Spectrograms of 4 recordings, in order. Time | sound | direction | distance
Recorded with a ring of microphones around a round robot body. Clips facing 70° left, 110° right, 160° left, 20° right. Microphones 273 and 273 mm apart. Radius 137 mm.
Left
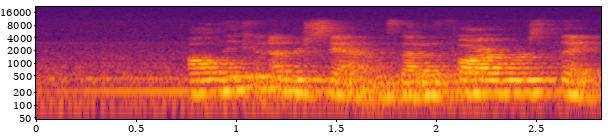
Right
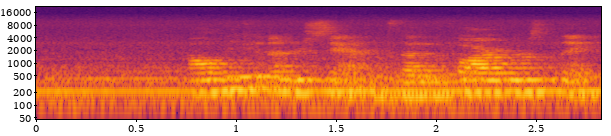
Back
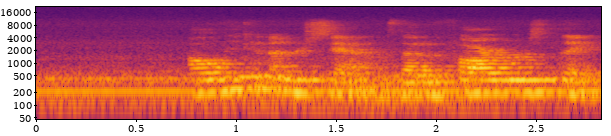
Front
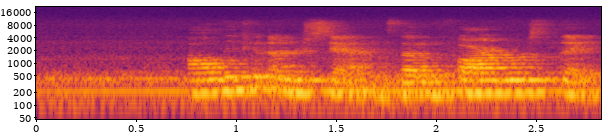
0.8 | a woman speaking | 10° right | 1.9 m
